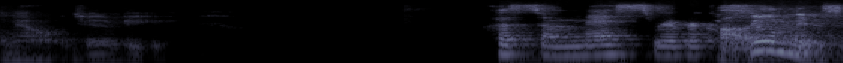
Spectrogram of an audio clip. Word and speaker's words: Cosumnes: Cosumnes. It's also a very hard college to spell and pronounce, Cosumnes.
